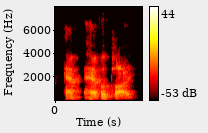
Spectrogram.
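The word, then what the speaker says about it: Hualapai: I'm sorry, I can't pronounce it, but how do you say that? Have a pie. Hapapai.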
